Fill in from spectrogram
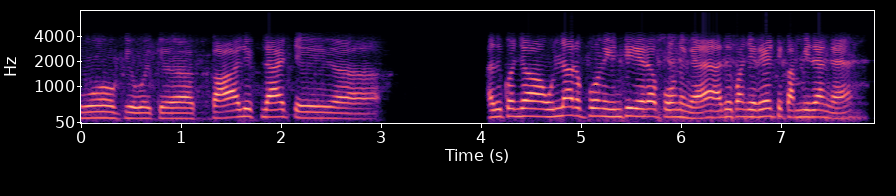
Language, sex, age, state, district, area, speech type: Tamil, male, 45-60, Tamil Nadu, Tenkasi, rural, conversation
